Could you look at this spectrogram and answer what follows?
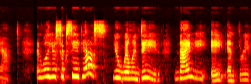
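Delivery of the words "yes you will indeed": ordinary delivery, nothing marked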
